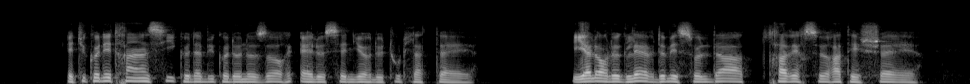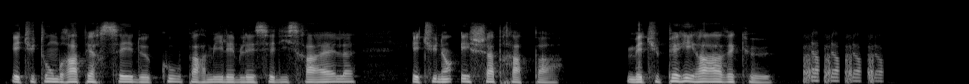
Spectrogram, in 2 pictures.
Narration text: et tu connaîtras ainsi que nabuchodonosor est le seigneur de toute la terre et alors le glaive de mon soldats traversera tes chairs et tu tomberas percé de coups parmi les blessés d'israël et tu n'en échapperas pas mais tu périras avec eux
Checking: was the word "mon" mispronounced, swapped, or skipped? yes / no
yes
